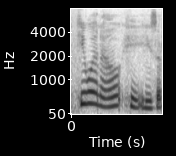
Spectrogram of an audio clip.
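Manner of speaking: ordinary talk, nothing marked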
